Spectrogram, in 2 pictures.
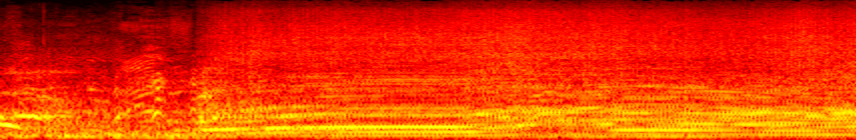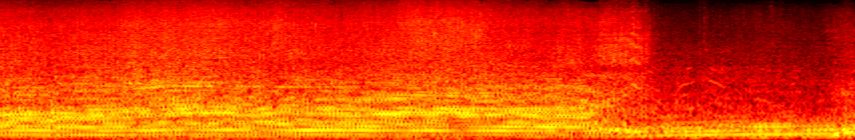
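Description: Car tyres spin and screech on the track.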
